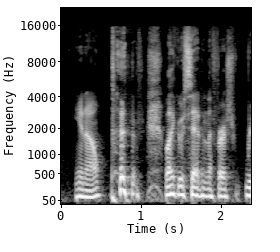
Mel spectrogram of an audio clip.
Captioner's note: giggles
